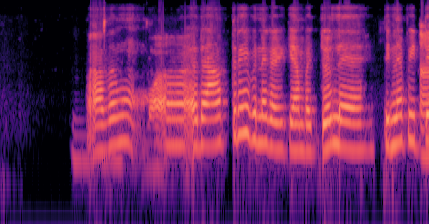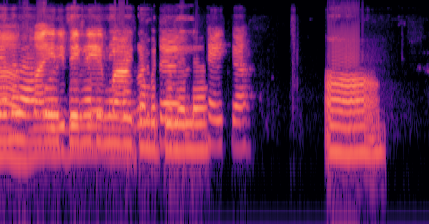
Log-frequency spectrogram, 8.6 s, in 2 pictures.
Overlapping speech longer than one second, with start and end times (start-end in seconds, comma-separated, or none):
4.2-5.9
